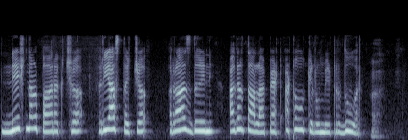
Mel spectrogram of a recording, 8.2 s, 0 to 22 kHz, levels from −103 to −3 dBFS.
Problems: none marked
